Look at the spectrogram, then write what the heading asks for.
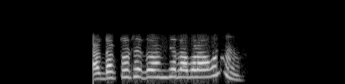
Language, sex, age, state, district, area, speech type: Santali, female, 18-30, Jharkhand, Pakur, rural, conversation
